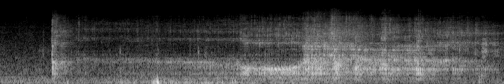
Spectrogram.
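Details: A male seal at Henry Vilas Zoo, Madison, Wisconsin, on 23 July 2016 gives an unusual gurgling, throaty call like water draining, rising into a rough growl.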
